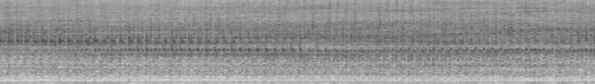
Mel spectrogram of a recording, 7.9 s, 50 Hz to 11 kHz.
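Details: Honda H22 with Mahle Gold Series pistons, cold engine: light uneven hollow knocking over hissy idle; piston slap from slightly loose piston-to-wall clearance, later rebored with oversized pistons after about 5k miles, no skirt or wall damage.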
